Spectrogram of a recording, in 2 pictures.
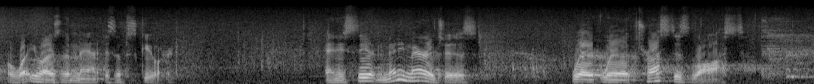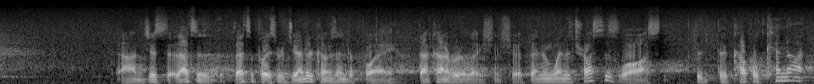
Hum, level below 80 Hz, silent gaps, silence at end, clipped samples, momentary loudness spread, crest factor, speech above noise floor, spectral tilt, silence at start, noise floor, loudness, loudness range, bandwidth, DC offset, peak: none; -52 dBFS; none; 0 s; under 0.1%; 18 LU; 16 dB; 21 dB; -4 dB/octave; 0 s; -42 dBFS; -22 LUFS; 5 LU; 18 kHz; under 0.1%; -8 dBFS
